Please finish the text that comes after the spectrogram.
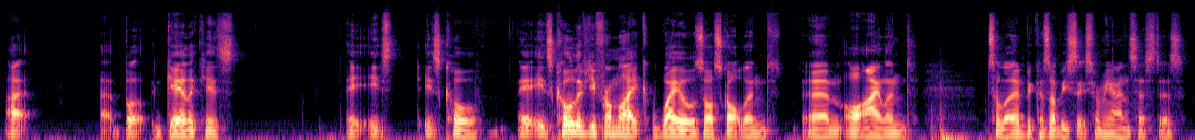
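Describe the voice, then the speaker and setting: A man's voice: fairly low pitch, steady tone, measured pace. A young man with a northern English accent chatting casually on a livestream, reading out viewer comments with lots of restarts and the odd swear. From north of England. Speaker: streamer.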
